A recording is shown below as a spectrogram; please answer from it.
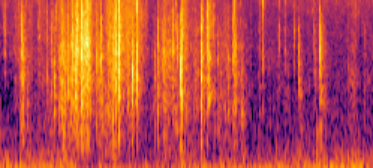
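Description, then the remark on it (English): Paper crinkles and rustles in a steady run of crisp, irregular crackles for a couple of seconds, like a sheet being gathered up, with no voices. “Pick up the paper!”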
